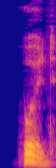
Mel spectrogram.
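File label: "wood", Australian English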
